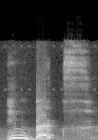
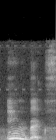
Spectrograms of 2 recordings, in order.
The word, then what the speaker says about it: index: Index. Observe, index é uma palavra paroxítona, como nós podemos observar, né?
